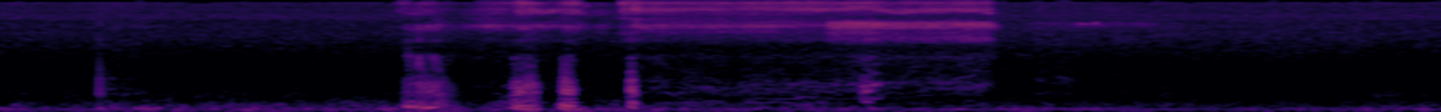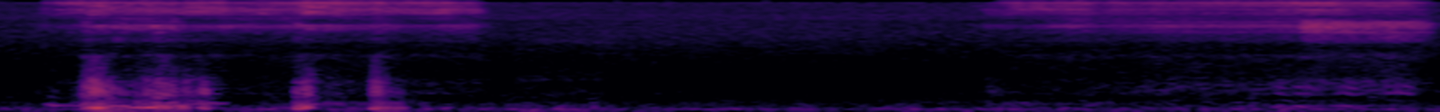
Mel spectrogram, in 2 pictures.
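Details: Dog snoring: soft, low rasping breaths in a steady background, broken by bursts of louder snorting, rattling exhalations around the second and eighth seconds.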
